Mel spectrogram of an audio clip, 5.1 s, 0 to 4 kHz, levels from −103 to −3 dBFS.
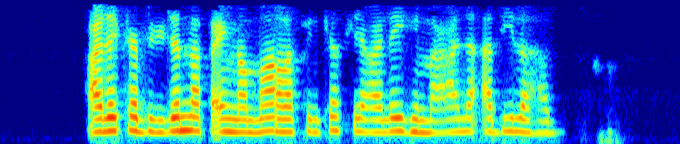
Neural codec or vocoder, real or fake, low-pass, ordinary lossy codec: codec, 16 kHz, 0.8 kbps, ZipCodec; fake; 3.6 kHz; MP3, 32 kbps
